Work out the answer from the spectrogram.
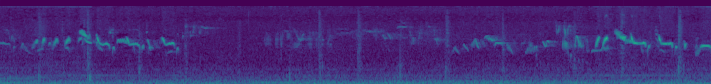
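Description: Small birds chirping and twittering in quick wavering phrases, in two bouts, the second starting about two and a half seconds in, over a faint steady low background noise.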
